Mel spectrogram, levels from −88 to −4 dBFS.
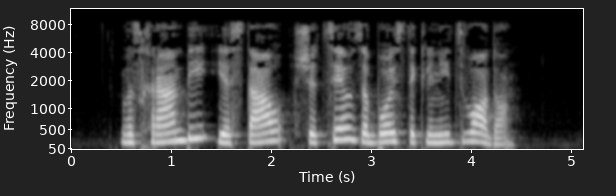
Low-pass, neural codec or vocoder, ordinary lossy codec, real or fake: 10.8 kHz; none; MP3, 32 kbps; real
